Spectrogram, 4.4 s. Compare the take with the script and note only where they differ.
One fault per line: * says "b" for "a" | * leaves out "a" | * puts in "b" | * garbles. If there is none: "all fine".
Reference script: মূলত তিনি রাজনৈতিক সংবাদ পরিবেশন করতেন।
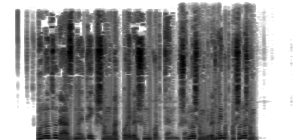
* leaves out "তিনি"
* garbles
